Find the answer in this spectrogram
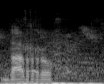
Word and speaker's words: Darro: el cauce del río Darro, con dos R's, muy difícil de pronunciar, Darro.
